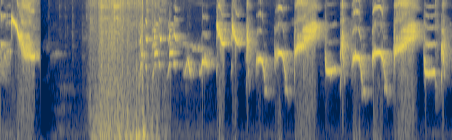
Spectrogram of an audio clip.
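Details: Asian pied starling (jalak suren) singing eagerly in the full 'isian' style, offered as a lure for other birds: after a short rasping noise burst, fast varied whistles and harsh notes jump between mid and high pitches in quick bursts.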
